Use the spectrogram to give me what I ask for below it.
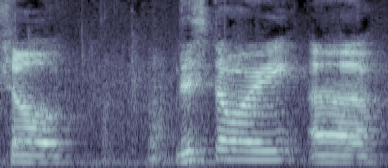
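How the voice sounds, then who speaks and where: Young American man, mid-pitched, laid-back slangy storyteller, recorded with room echo. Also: extremely slow. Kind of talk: casual chat and storytelling. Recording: echoey room, faint background noise.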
